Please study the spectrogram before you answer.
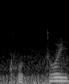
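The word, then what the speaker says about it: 特牛: 書いてこっとい、こっといなんて読めない、あれ知らなきゃ。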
